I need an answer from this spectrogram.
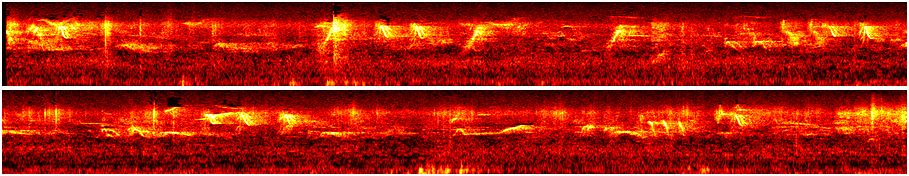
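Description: Several small garden birds chirping and twittering, a steady stream of short, quick, high-pitched calls that often overlap.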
